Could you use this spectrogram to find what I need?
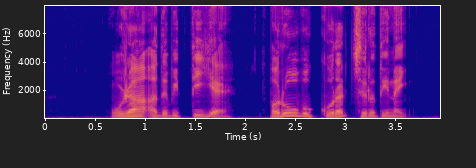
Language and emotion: Tamil, neutral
